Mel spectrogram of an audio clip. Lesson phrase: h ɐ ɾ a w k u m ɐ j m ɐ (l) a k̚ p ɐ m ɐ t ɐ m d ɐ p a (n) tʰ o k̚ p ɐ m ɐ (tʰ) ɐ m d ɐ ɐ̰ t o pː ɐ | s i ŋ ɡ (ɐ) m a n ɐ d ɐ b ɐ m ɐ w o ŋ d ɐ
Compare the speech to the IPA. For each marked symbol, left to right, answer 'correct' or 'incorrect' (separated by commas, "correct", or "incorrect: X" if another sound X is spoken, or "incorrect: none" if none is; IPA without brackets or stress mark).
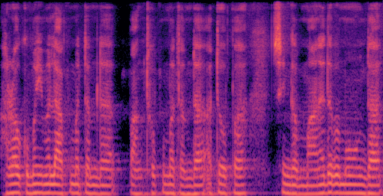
correct, incorrect: ŋ, incorrect: t, correct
